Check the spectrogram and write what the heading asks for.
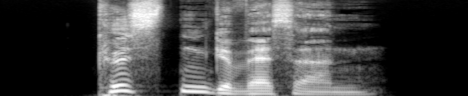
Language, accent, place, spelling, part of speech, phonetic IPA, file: German, Germany, Berlin, Küstengewässern, noun, [ˈkʏstn̩ɡəˌvɛsɐn], De-Küstengewässern.ogg
- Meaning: dative plural of Küstengewässer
